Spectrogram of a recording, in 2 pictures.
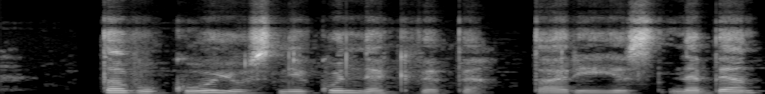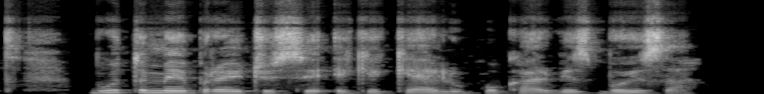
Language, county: Lithuanian, Marijampolė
